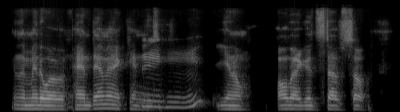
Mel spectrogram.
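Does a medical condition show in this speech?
Yes: cerebral palsy; wheelchair from age 5.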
